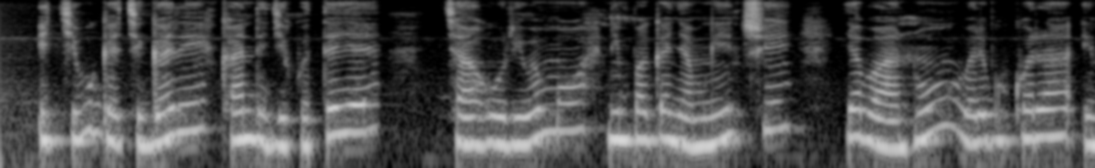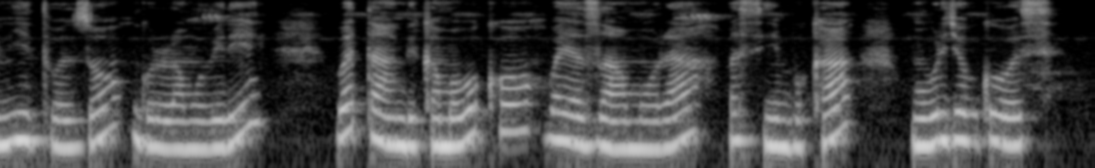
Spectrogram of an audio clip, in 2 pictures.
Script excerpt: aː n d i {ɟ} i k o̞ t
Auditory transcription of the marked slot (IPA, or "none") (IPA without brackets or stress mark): ɟ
